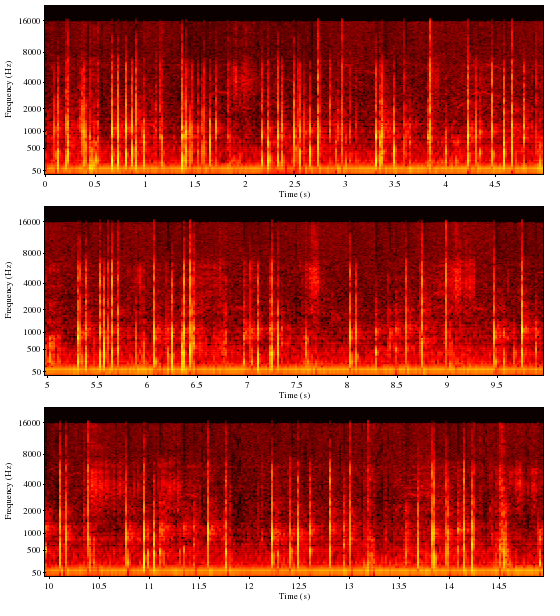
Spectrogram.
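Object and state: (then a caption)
Cardboard box tapped with fingernails. Long red nails tap and scratch a small, hollow, red printed cardboard box held in both hands. Rapid, dry, hollow taps with almost no ring fall over soft scratching, while a steady low hum runs underneath throughout.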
